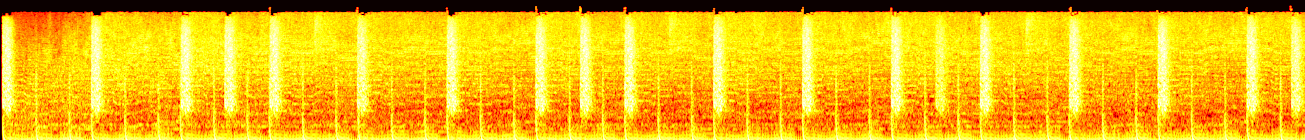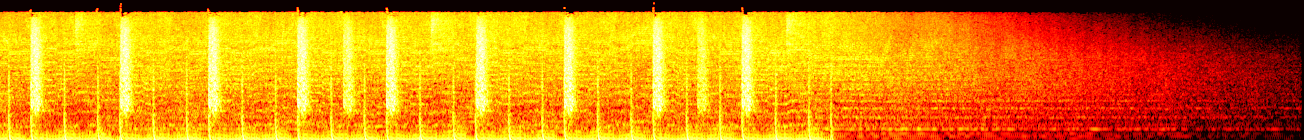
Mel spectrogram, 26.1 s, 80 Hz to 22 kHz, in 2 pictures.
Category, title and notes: Music > Multiple instruments
Geometric Sprint
A beat that reminds me of Geometry Dash. All original beats, made using Battery and Massive X. 140 bpm. Can be looped if the end is trimmed off.
140bpm, clap, handclap, loop, music, synth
